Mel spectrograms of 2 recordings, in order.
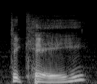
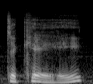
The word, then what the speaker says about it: Takei: Rhymes with Takei. It's a game, isn't it? Oh, okay, I'll play. Day, Takei, May, Takei, say, Takei, gay, Takei.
